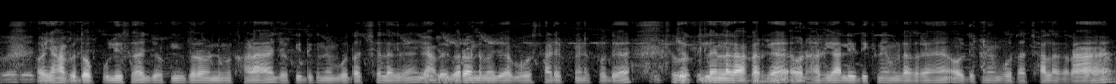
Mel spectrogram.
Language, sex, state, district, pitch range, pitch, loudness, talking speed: Hindi, male, Bihar, Sitamarhi, 90-95 Hz, 95 Hz, -22 LUFS, 280 wpm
